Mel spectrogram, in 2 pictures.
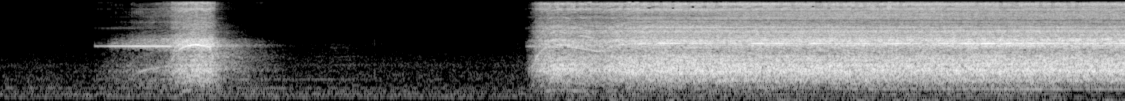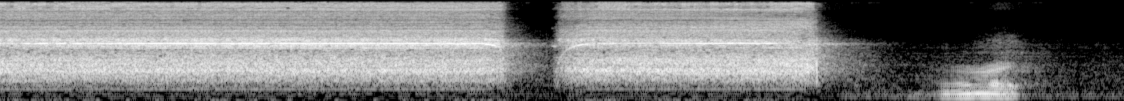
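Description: A power drill drives a screw into a devil/demon skeleton prop, whirring loudly and steadily for over five seconds, pausing briefly, then running in a shorter second burst, with a short voice sound afterward.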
